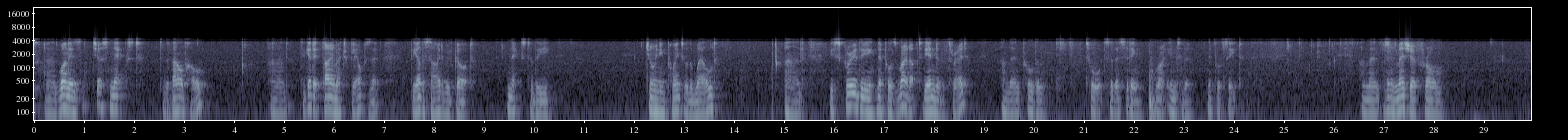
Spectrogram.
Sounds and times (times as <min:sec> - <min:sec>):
Speech: 0:00.0 - 0:03.5, 0:04.7 - 0:10.4, 0:12.2 - 0:13.8, 0:14.8 - 0:20.3, 0:21.0 - 0:24.2, 0:26.5 - 0:28.3.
